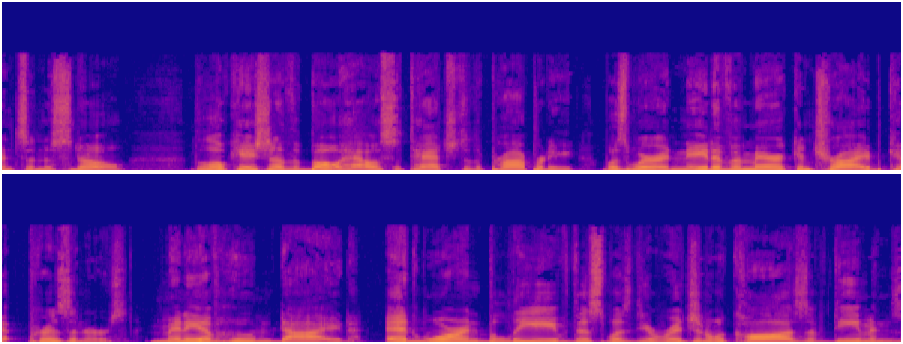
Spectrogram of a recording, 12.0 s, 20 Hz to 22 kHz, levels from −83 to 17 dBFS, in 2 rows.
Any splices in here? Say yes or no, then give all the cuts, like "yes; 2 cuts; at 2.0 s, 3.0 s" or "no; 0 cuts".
yes; 3 cuts; at 3.9 s, 6.9 s, 8.4 s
